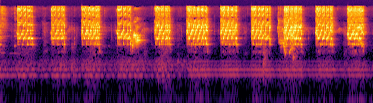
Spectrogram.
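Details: Captive budgerigars (parakeets) in a bird room: harsh, buzzy, broadband calls repeated about every two-thirds of a second, with a faint steady hum underneath.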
